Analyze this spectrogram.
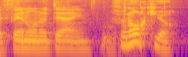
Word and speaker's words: finocchio: Finocchio. Finocchio.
